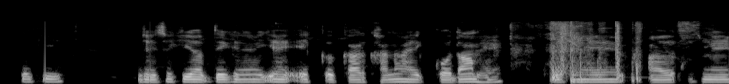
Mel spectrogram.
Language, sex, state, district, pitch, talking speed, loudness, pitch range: Hindi, male, Chhattisgarh, Raigarh, 115 Hz, 150 wpm, -24 LUFS, 110-120 Hz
